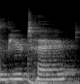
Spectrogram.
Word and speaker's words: Beauté: Ooh, and yes, it is Beauté. There's a little accent on the E.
